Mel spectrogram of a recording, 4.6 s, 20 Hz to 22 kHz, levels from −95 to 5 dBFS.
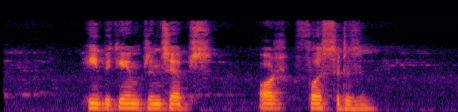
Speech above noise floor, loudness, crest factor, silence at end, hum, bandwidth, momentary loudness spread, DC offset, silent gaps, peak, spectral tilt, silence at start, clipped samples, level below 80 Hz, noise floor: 38 dB; -23 LUFS; 22 dB; 0.85 s; none; 11.5 kHz; 11 LU; under 0.1%; none; -4 dBFS; -4.5 dB/octave; 0.85 s; under 0.1%; -60 dBFS; -61 dBFS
